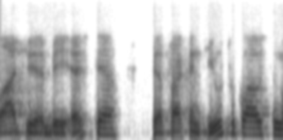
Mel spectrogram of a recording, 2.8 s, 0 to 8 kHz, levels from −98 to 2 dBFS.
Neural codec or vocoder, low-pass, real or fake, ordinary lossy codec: none; 7.2 kHz; real; Opus, 24 kbps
